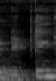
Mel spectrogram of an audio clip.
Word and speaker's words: knot: तो इसमें निटिंग जो वर्ड है एक्चुअली वो किससे बना है, नॉट से बना है। KNOT वर्ड होता है नॉट, इसमें भी के साइलेंट है, इसका मतलब होता है गांठ।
